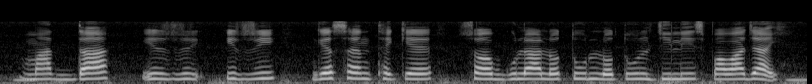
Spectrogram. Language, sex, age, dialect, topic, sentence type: Bengali, female, 25-30, Jharkhandi, agriculture, statement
